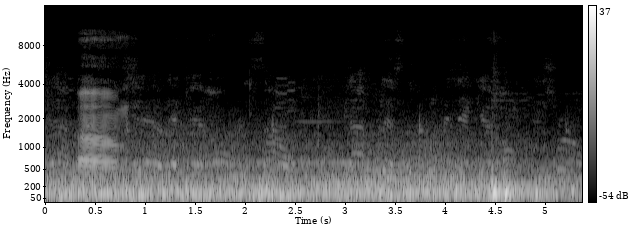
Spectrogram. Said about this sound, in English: I apologize if I'm yelling. It's loud as fuck in this car.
